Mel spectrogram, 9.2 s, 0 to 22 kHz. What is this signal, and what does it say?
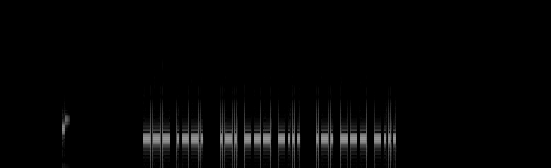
Morse code, heard as a keyed tone, about 30 wpm, 700 Hz. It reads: OP ROB ROB
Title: Common QSO Phrases Encore 30wpm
